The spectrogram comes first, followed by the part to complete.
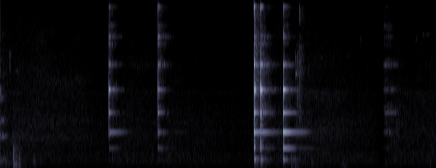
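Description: A metal utensil clinking against a glass mixing bowl four times as bruschetta topping is scooped out: two light taps, then two louder ringing clinks about a second later.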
